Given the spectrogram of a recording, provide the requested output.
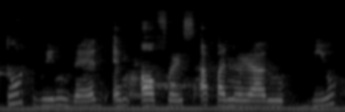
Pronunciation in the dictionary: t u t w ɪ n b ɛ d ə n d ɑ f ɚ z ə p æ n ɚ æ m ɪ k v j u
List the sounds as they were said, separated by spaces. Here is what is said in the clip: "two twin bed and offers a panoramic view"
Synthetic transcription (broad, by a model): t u t w ɪ n b ɛ d ə n d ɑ f ɚ s ə p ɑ n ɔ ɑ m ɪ k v j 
